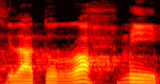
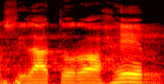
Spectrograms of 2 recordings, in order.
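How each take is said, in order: First: The word ends with the sounds hmi. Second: The word ends with the sounds him. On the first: The word is used in its Indonesian form. "berarti pakai bahasa Indonesia" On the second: The word is used in its Arabic form.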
